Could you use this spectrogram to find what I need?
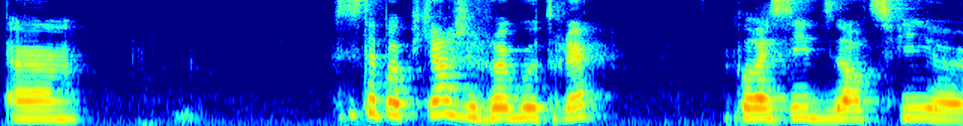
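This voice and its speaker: Speaking with a Quebec accent, a woman keeps a moderate pace at a fairly high pitch, with ordinary pitch variation and big swings in loudness. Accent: Québécois French. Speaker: podcast host. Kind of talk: casual chat. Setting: home kitchen.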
